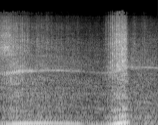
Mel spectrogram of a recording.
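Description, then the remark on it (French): Heavy racing truck engines rumble steadily as the drivers take their trucks back to the paddocks after the first race, with a loud revving surge near the end before settling back to a low drone. No one speaks. “En attendant, les pilotes et leurs camions vont rejoindre les paddocks.”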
